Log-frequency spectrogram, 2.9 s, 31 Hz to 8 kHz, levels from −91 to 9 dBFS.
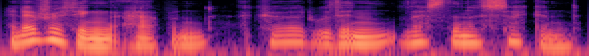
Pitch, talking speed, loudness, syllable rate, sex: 110 Hz, 205 wpm, -20 LUFS, 7.0 syllables/s, male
